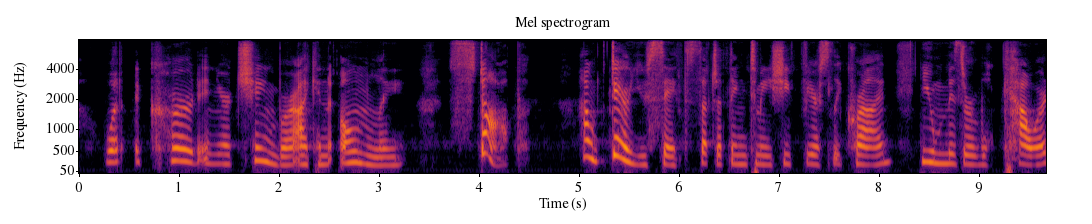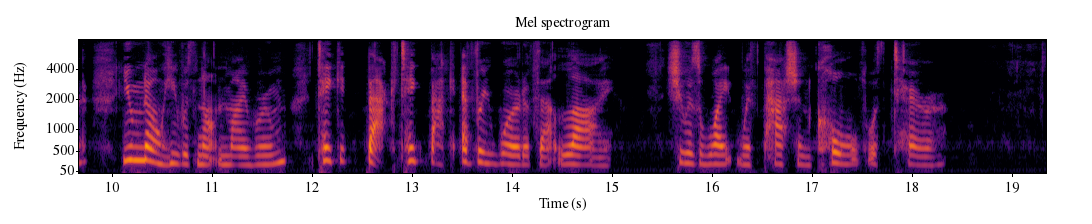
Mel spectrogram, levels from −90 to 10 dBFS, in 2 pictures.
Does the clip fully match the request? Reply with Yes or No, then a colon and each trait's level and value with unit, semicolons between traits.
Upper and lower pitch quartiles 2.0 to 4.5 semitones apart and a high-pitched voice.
Yes: average, 4.0 semitones; high, 215 Hz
